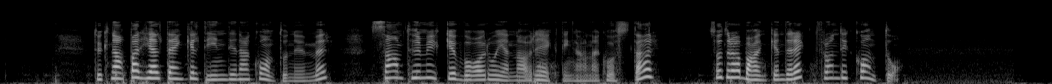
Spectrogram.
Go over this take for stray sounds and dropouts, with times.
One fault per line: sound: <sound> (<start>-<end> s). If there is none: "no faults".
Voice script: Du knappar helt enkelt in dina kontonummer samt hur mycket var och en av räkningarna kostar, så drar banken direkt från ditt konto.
no faults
